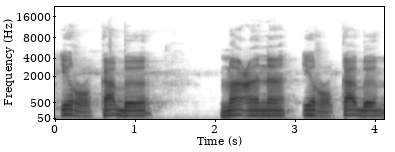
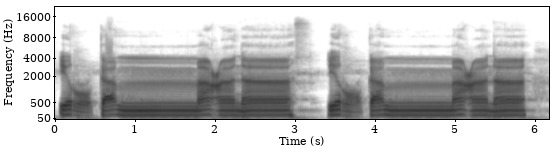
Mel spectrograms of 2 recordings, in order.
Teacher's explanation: huruf ba ini seolah-olah tidak ada dan memang tidak perlu kita baca · huruf mim ketika ditasydid maka dia wajib untuk diberikan gunnah, diberikan gunnah. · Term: idgham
